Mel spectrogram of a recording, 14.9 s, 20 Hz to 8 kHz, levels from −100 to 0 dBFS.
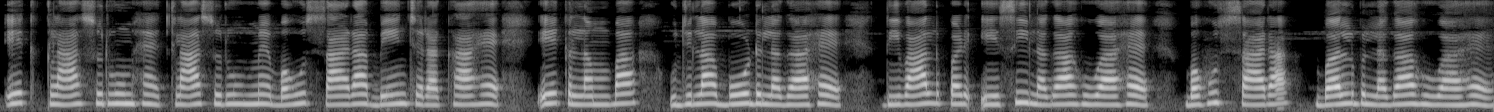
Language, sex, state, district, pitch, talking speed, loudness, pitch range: Maithili, female, Bihar, Muzaffarpur, 235 Hz, 110 wpm, -27 LUFS, 225-250 Hz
